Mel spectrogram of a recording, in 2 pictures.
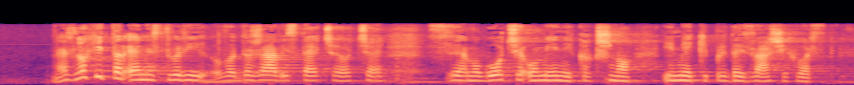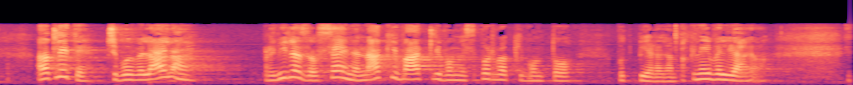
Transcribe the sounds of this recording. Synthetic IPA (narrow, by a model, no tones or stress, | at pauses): nɛzloːxit̪əɾʔɛnɛst̪ʋaɾiʋəd̪əɾʒaːʋist̪ɛt͡ʃɛjɔt͡ʃɛsɛmɔɡoːt͡ʃɛʔɔmeːnikakʃnɔimeːkipɾid̪ajzʋaːʃixʋəɾst̪ | ampakɡlɛjt̪ɛt͡ʃɛbojʋɛlaːla | pɾaʋilazawsɛɛnɛnaːkiʋaːt̪libomjɛspəɾʋakibomt̪oː | pɔt̪piːɾalaampaknɛʋɛljaːjɔ̰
